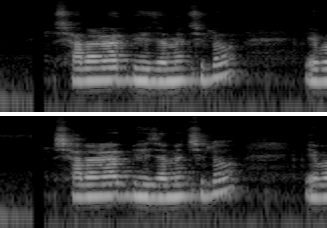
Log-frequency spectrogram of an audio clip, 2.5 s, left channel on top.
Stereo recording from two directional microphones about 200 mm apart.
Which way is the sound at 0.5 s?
20° left (ahead or behind).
